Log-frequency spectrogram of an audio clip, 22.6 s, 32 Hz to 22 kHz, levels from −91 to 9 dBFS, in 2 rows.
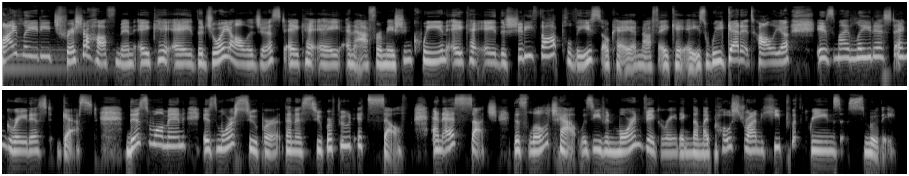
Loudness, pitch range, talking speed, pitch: -22 LUFS, 185-260 Hz, 150 wpm, 210 Hz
